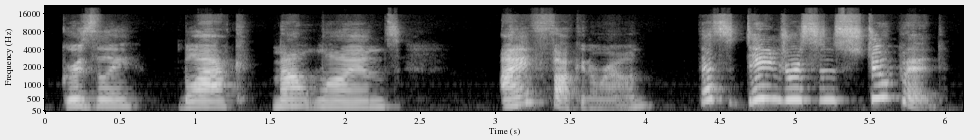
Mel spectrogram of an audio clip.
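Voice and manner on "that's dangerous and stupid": higher, louder and hammered; emphatic verdict. Real, not acted. Scolding hikers who ignore danger, emphatic verdict. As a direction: spit out the verdict hard.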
